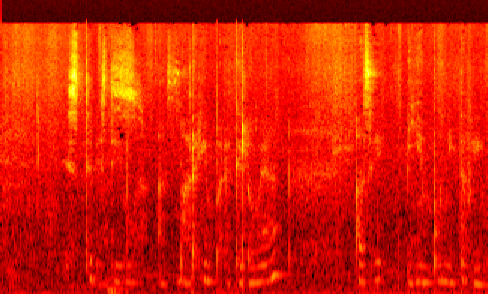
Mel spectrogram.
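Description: A woman speaking softly, close to the microphone, with a brief rustle and low thump about a second in.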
